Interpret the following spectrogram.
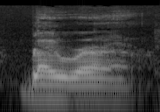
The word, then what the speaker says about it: Blade Runner: ou encore Premier Contact, Blade Runner, prononcé à l'américaine, Blade Runner.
